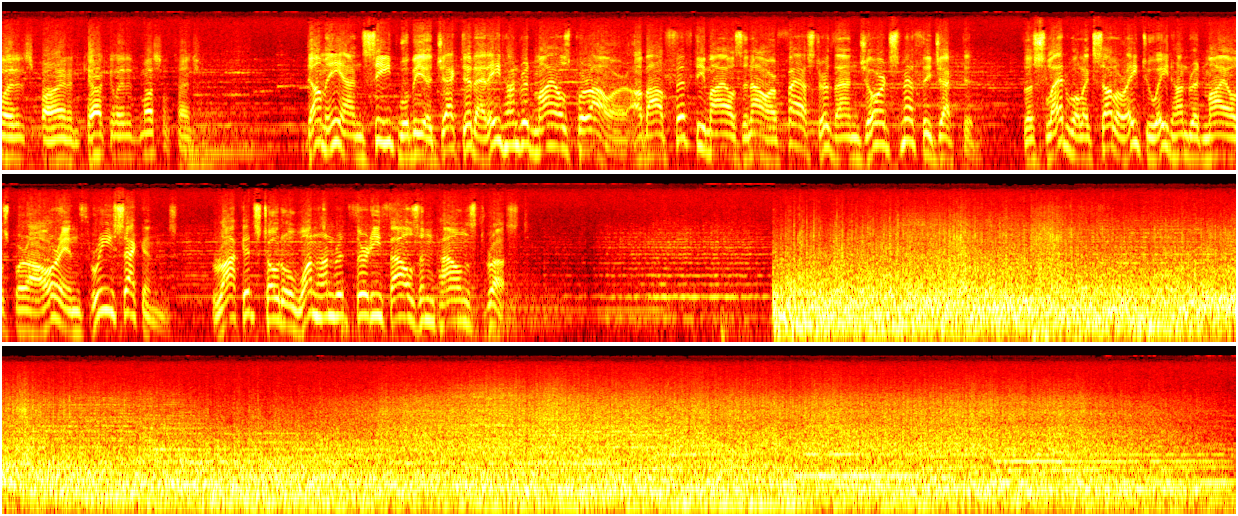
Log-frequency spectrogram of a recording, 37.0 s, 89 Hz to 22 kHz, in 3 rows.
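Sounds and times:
faint music: 0.0 - 22.2
rocket motors roaring: 20.1 - 37.0.

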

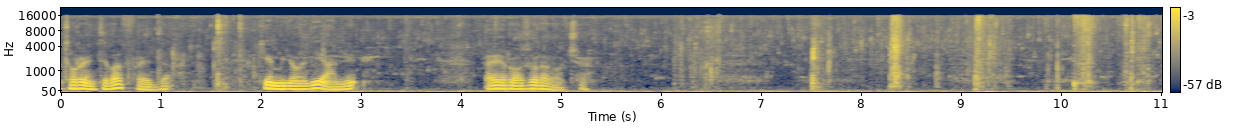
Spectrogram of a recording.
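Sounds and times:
water dripping into a pool: 0.0 - 11.0.

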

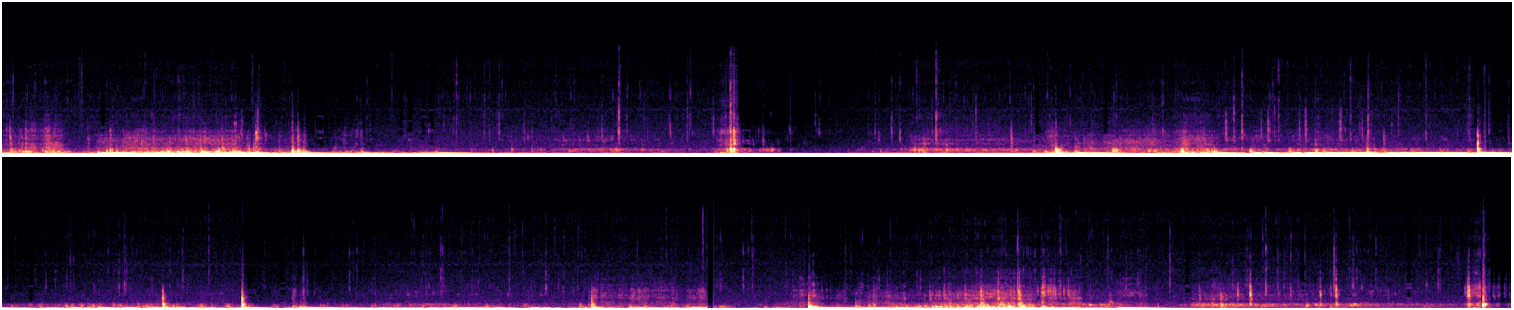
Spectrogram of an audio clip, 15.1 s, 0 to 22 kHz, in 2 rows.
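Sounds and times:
bubbling: 0.0 - 15.0
underwater rumble of moving water: 0.0 - 15.0.

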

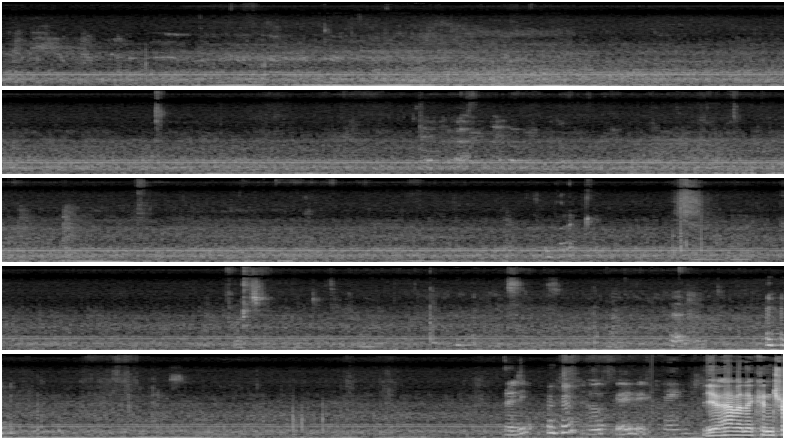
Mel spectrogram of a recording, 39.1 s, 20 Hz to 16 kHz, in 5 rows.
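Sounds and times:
room hum with mid-pitched tone: 0.0 - 39.0.

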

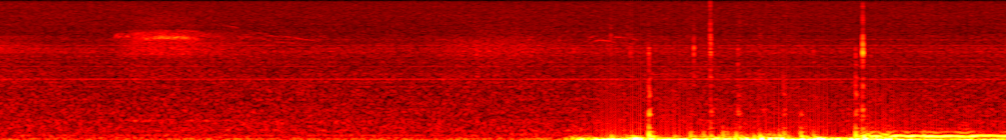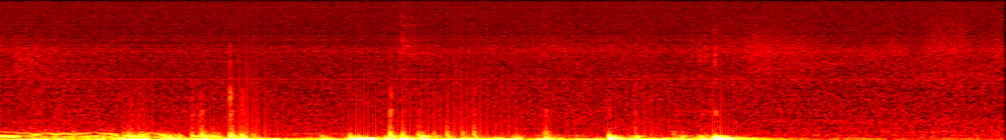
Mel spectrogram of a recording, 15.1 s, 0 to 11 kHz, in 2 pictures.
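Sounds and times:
microphone handling rumble: 4.3 - 13.4.

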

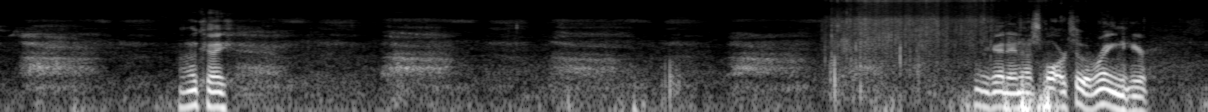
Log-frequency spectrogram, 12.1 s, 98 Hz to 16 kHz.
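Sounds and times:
man breathing heavily: 0.1 - 9.8
loud rustling: 8.2 - 10.1.

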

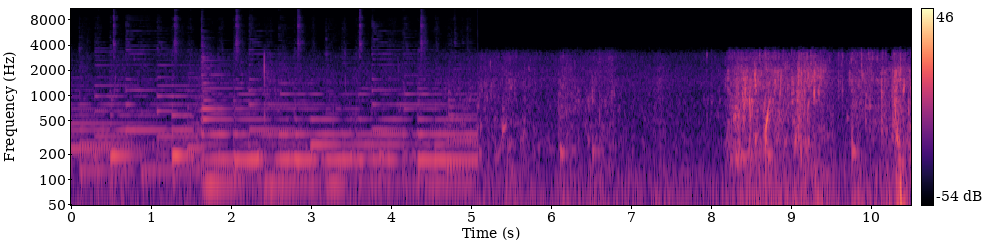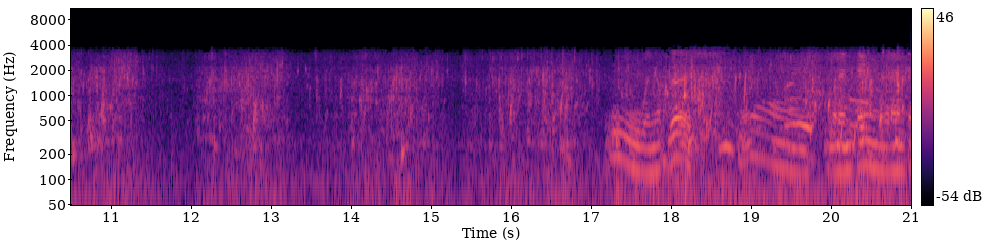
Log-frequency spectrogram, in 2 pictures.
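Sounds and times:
paddle splashing in water: 5.0 - 21.0
person speaking: 17.2 - 21.0.

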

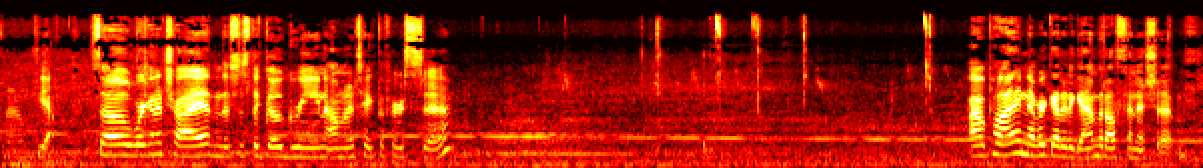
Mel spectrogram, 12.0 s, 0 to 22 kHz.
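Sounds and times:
lower hum: 0.0 - 12.0.

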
